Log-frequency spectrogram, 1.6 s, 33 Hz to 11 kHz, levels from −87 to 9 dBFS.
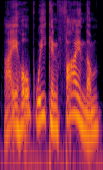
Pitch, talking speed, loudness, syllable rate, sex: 160 Hz, 230 wpm, -18 LUFS, 4.3 syllables/s, male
